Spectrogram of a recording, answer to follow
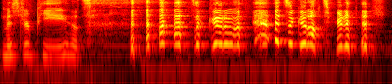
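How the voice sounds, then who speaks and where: A young woman giving a casual, excitable game review, giggling often and rambling with fillers and restarts. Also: extremely high pitch, moderate pace.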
